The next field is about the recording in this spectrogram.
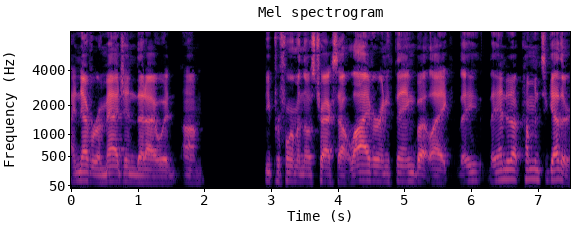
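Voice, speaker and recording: A man with an American accent speaks in a plain, everyday voice at a medium pitch, moderate pace and fairly even intonation. The recording is very clean, with a silent background. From upstate New York. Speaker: rock musician. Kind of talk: interview testimony. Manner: casual, many fillers.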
